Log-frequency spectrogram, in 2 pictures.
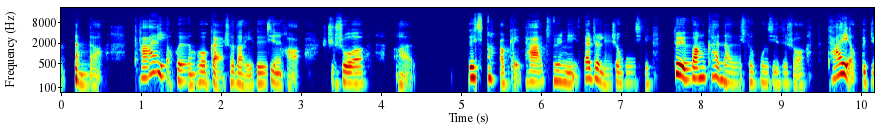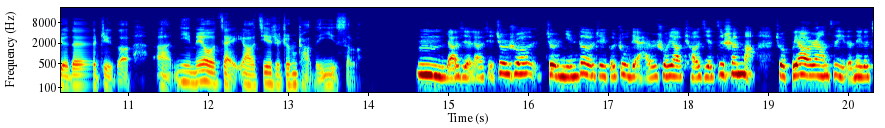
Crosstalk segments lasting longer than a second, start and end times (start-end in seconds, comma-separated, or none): none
